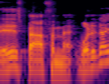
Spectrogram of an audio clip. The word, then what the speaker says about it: Baphomet: You're right, it is Baphomet. What did I say? Did I say Bahamut?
